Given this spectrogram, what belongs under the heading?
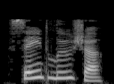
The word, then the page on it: Saint Lucia: British English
